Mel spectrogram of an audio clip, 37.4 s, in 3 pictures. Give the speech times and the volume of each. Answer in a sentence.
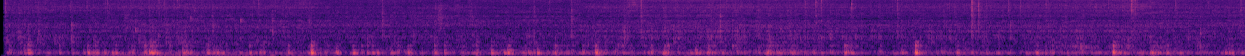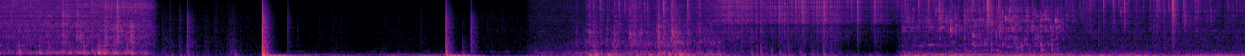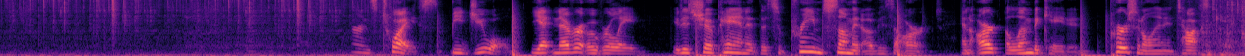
You can hear the speech from 28.4 to 37.2 s, at a steady volume.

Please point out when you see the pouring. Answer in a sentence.
You can hear the pouring from 1.1 to 3.2 s, from 21.4 to 23.1 s and from 26.7 to 28.2 s.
